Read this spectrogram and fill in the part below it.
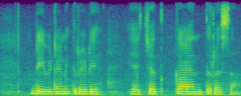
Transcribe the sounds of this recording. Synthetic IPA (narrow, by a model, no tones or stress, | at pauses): ɖeʋiʈaɽ̃ikɾeɽe | ɦjat͡ɕat̪kajənt̪əɾəsa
